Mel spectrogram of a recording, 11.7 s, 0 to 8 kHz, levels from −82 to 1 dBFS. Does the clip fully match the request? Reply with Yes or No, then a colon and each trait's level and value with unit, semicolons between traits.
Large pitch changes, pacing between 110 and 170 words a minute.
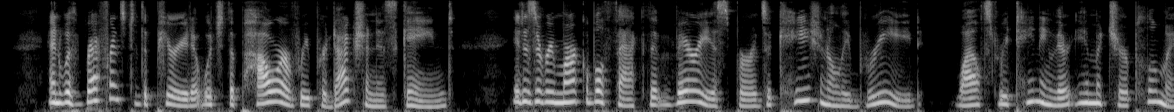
Yes: wide, 7.0 semitones; average, 150 wpm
